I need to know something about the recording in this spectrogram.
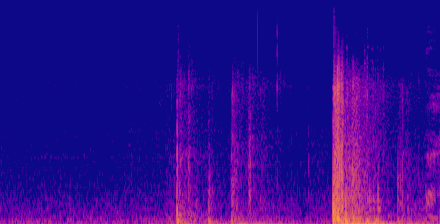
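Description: Feet striking a carpeted gymnastics spring floor as a tumbler sets up a trick: a thud a little under two seconds in, softer steps after it, and a heavy thump of a hard step or takeoff near the end.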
